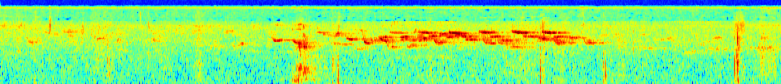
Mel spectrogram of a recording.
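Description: Faint bird song: a quick run of short, high chirps that starts about three seconds in and lasts about three seconds, with a few scattered faint clicks.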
